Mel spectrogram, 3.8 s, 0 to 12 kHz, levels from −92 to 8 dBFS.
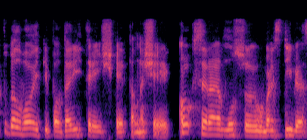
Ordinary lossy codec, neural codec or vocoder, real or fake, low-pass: MP3, 96 kbps; codec, 16 kHz, 4 kbps, FunCodec, trained on LibriTTS, 50 frames a second; fake; 7.2 kHz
